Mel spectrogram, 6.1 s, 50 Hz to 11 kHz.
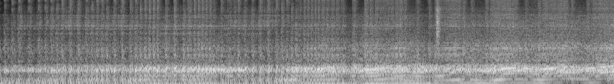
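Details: Peugeot Speedfight 50 two-stroke moped after carburettor change and exhaust refit: buzzes and blips up and down with throttle, no misfires; starts and revs normally.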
